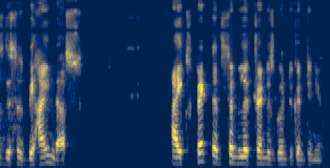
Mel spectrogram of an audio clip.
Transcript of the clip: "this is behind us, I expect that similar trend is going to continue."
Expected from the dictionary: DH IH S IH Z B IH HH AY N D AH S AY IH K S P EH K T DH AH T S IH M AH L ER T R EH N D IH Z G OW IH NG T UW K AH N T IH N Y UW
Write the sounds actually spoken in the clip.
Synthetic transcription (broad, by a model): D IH S IH Z B IH HH AY N D AH S AY IH K S P EH K T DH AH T S IH M AH L ER T R EH N D IH Z G OW IH NG T UW K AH N T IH N Y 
